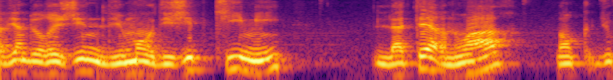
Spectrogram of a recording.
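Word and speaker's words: ⲕⲏⲙⲓ: Donc, sur mon Kimi, c'est pas un nom grec, c'est un mot pur copte. Donc, on va le prononcer Kimi.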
